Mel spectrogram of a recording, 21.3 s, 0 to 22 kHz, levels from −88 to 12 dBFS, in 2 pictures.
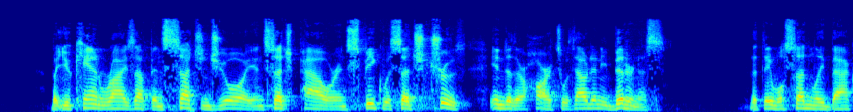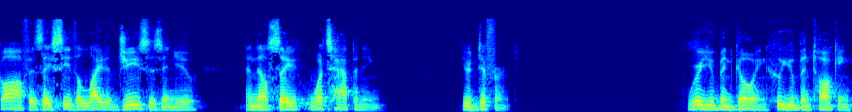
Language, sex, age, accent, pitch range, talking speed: English, male, 50-69, American, 115-165 Hz, 145 wpm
